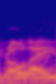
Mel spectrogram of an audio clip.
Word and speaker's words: Rolle: the next theorem would be rollies Theorem and I know it's supposed to be roll a theorem but too bad I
